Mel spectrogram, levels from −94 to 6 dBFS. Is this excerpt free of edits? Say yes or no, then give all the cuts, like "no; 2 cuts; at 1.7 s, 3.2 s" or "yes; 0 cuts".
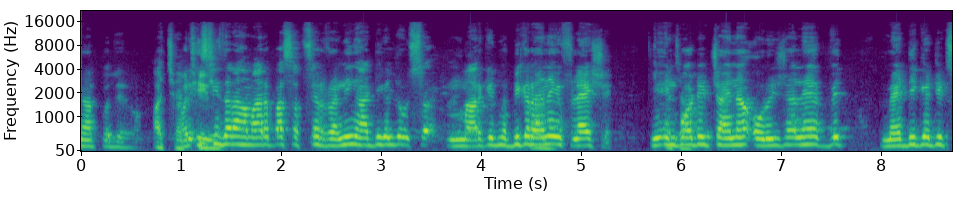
yes; 0 cuts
